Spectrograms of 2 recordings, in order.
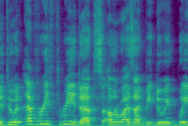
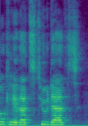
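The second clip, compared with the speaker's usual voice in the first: ordinary talk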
